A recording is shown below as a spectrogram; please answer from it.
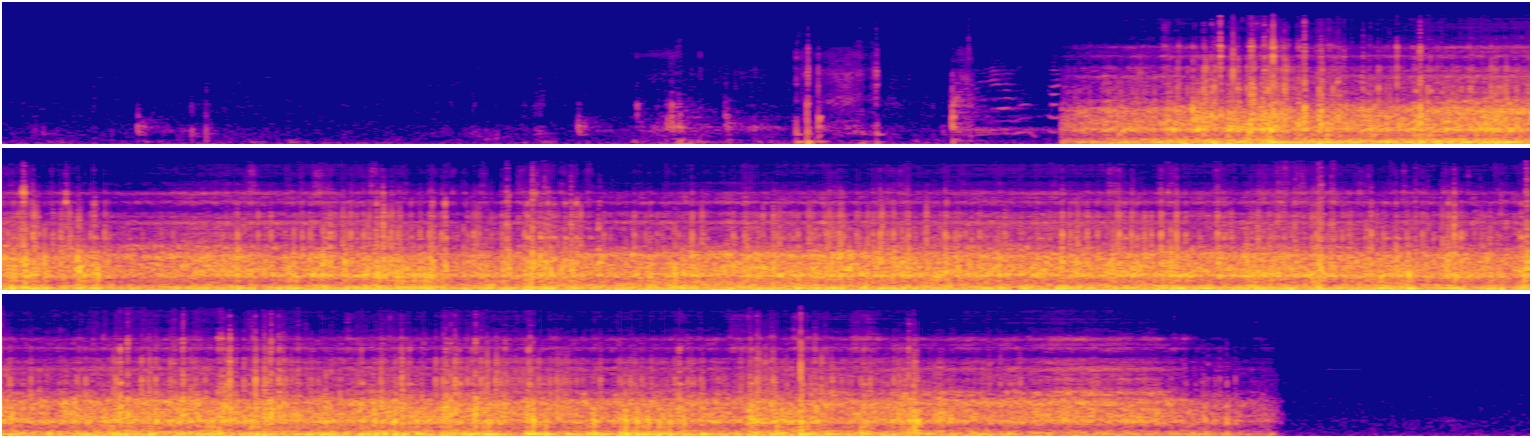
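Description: Loud, continuous rattling and rushing noise from a bike-mounted camera riding a rough, rocky mountain-bike trail. It starts abruptly about five seconds in after a few faint clicks and cuts off sharply near the end.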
